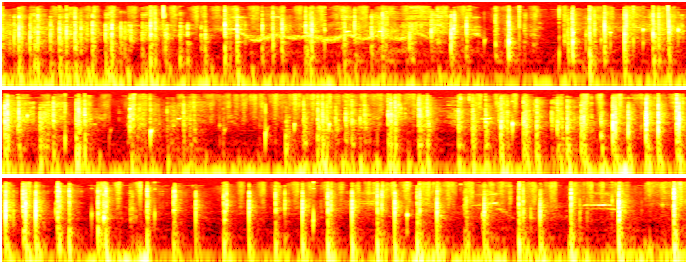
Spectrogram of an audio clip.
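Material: Cardboard.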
